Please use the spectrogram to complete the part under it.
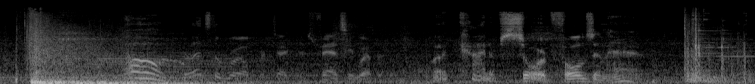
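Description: A man speaks in a gruff, menacing voice, close by.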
